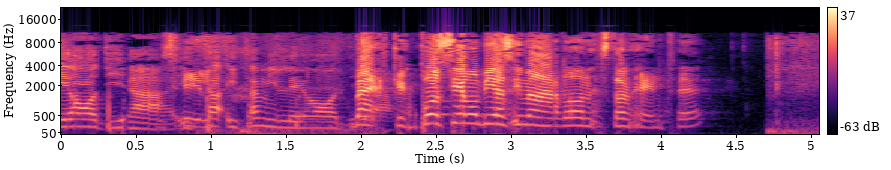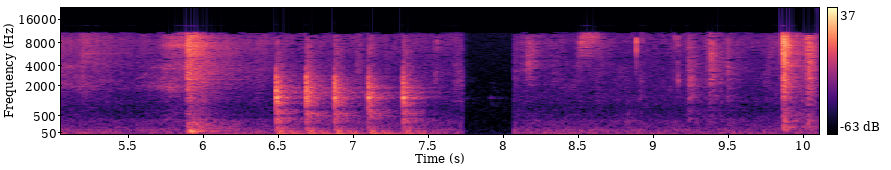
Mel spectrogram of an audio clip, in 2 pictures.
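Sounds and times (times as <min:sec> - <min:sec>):
speech: 0:00.0 - 0:04.4
knocking on a hotel room door: 0:06.5 - 0:07.6.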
